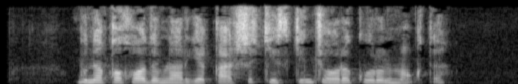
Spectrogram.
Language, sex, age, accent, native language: Uzbek, female, 19-29, Toshkent shahri, Uzbek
